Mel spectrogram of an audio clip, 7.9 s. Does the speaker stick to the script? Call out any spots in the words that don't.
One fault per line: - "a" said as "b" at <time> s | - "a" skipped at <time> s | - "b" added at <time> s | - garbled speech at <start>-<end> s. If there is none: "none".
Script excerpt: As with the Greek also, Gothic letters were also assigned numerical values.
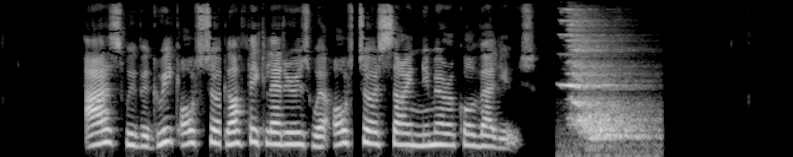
none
